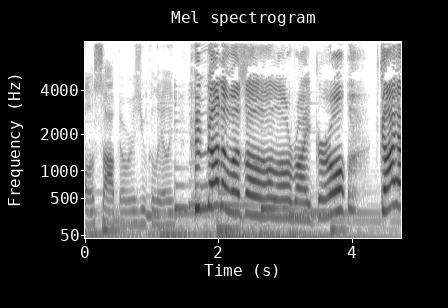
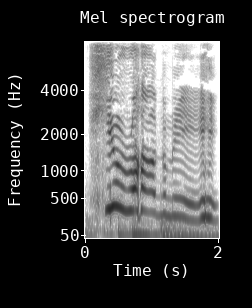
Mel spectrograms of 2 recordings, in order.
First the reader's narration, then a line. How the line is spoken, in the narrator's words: Apollo wailed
